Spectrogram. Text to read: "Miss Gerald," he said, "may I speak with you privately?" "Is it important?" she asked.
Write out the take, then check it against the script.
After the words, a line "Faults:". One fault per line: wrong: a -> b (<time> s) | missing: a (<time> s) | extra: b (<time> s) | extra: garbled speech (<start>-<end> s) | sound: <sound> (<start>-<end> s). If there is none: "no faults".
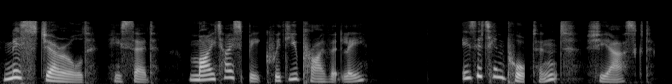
"Miss Gerald," he said, "might I speak with you privately?" "Is it important?" she asked.
Faults:
wrong: may -> might (1.9 s)
sound: dropout (5.2-5.3 s)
